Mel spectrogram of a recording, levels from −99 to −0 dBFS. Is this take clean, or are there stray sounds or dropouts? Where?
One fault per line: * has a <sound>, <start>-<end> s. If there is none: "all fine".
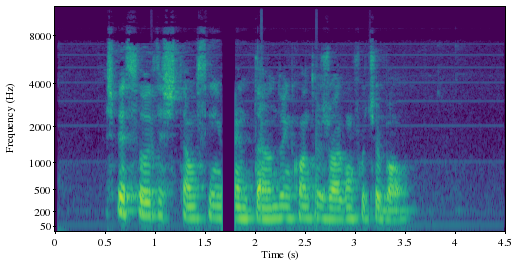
* has a dropout, 1.7-1.8 s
